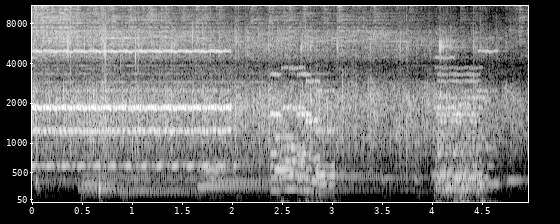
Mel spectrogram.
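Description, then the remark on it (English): An audience gives God a hand clap of praise, breaking into steady applause, a dense wash of clapping that swells and dips over about five seconds, mixed with cheering voices and sustained musical tones underneath. “Come on, somebody give God a hand clap please.”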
